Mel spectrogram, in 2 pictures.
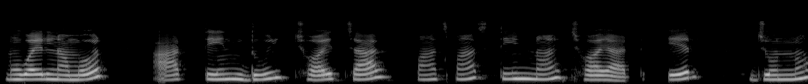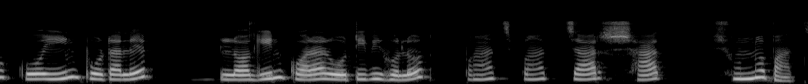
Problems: none marked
